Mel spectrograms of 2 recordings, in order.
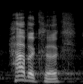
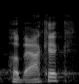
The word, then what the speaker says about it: Habakkuk: I've always said Habakkuk, and other people say Habakkuk, and I asked the internet, and the internet told me that it mostly is pronounced Habakkuk, and I'm really going to try to do that this morning, but I'm probably just going to say Habakkuk, because that's what I've always said, probably because that's what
